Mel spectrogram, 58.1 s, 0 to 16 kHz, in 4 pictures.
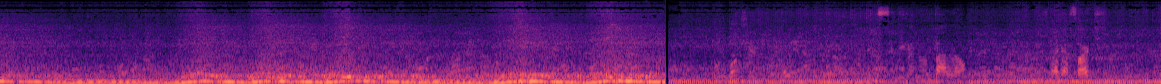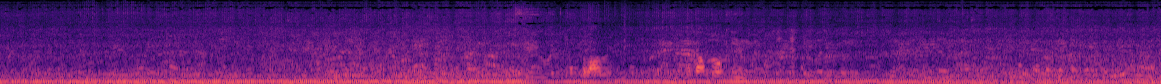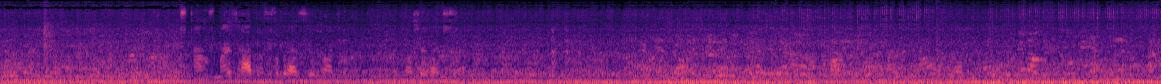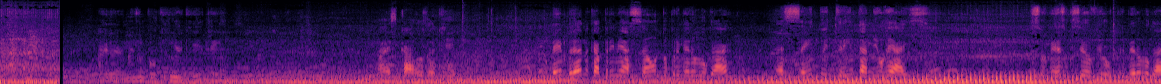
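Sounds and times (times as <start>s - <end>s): engine idling: 0.0s - 58.0s
people chattering: 0.0s - 58.0s.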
